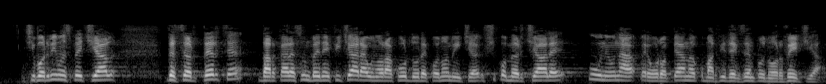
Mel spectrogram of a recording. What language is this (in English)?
Romanian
